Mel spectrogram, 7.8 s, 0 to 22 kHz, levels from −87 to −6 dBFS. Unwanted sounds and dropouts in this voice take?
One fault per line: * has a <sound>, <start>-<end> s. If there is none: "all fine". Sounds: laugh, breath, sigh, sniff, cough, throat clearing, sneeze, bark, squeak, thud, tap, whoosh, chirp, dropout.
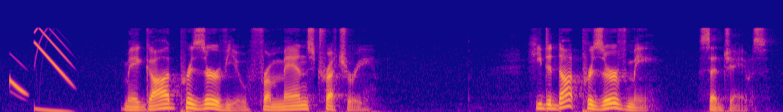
* has a chirp, 0.1-0.8 s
